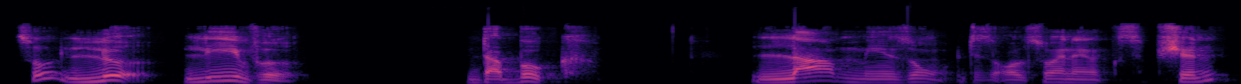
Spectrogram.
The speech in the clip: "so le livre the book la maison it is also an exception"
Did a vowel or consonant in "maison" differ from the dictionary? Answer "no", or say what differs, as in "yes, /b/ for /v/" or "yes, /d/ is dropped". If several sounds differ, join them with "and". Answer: yes, /n/ is dropped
